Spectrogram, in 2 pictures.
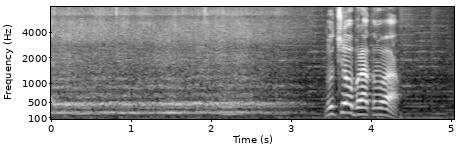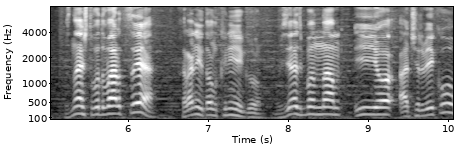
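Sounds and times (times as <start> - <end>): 
bee swarm buzzing: 0.0 - 3.4
speech: 3.5 - 4.5, 5.2 - 10.0.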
